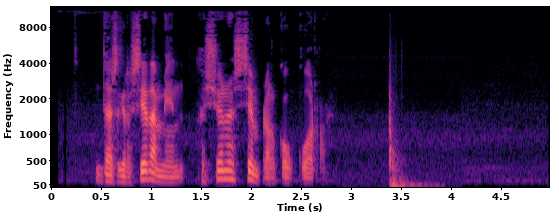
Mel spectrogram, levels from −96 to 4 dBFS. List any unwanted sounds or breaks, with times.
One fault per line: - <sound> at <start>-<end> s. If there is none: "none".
- thud at 3.4-4.0 s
